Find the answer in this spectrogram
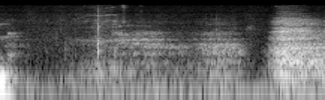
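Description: A man's sharp breath in, loud and rushing, near the end, after a quiet pause broken by one faint click.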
